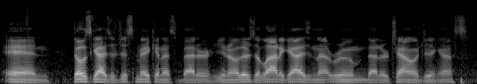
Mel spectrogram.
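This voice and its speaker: A man's voice: lowish voice, level tone, fairly quick, a bit bright, smooth. A young man from Nebraska, a college football player, giving short, plain interview answers. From Lincoln, Nebraska. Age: young adult.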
